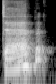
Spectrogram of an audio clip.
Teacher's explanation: Donc, normalement, ici, on doit mettre le A antérieur, très antérieur.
